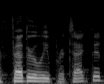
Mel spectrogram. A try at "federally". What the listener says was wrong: Federally. Federally. You said featherly, like a bird's feathers.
